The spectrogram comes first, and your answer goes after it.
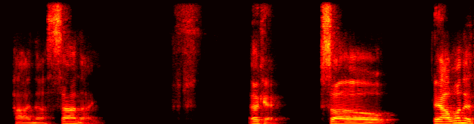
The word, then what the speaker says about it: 話さない: Sa gets stress. The stress moves from the na, hanasu to sa. hanasanai.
